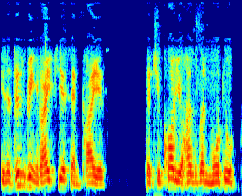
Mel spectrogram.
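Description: A man's voice: medium pitch, moderate pace, husky, dry recording, phone-quality sound. A man giving religious advice on a radio talk show, preaching and repeating key phrases for emphasis. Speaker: Islamic scholar on radio.

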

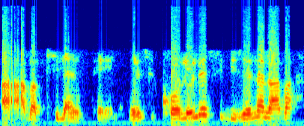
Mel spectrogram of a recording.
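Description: Casting: South African male faith-show guest, husky mid-range voice, close dry sound, code-switching. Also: medium pitch, quick pace, no echo, low-quality recording. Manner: mixes English with a Nguni language. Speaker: radio discussion guest. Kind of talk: devotional talk.

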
